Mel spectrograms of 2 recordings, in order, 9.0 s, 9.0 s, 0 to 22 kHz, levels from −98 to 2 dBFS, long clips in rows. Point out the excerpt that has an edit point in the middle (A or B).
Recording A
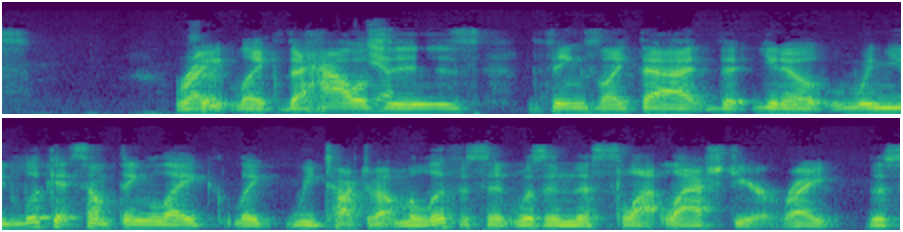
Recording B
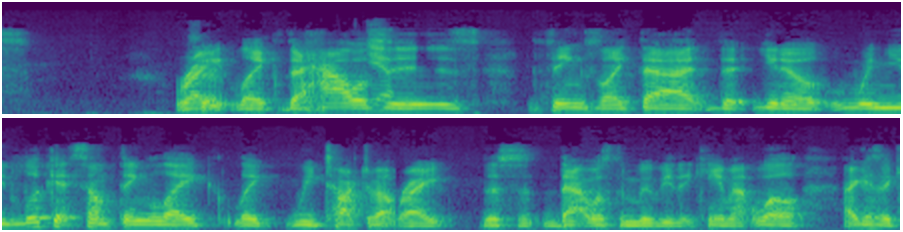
B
